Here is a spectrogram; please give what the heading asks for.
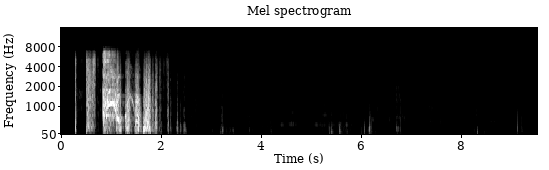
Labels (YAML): expert_labels:
- quality: poor
  cough_type: unknown
  dyspnea: false
  wheezing: false
  stridor: false
  choking: false
  congestion: false
  nothing: true
  diagnosis: healthy cough
  severity: pseudocough/healthy cough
